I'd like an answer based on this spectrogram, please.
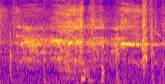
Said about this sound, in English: Other than being distracted by my roosters all around,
